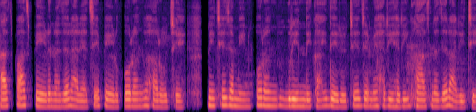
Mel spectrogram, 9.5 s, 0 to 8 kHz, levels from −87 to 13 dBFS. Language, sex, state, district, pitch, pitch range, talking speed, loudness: Rajasthani, female, Rajasthan, Nagaur, 175 Hz, 170-185 Hz, 175 wpm, -18 LUFS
